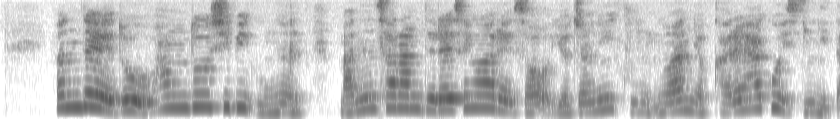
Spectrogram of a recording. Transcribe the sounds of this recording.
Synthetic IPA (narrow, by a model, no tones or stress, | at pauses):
çjʌnde̞ːdoɸwaŋdoɕʰibiɡuŋɯn | manɯnsʰaɾamdɯɾe̞sʰe̞ŋɦwaɾe̞sʰʌjʌd͡ʑʌɲikuŋoɦanjʌkʰaɾɯɭhaɡois͈ɯmɲida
